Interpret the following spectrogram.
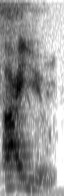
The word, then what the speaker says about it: AYU: So it's IU. IU, okay. AYU. AIU. But A is pronounced IU.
